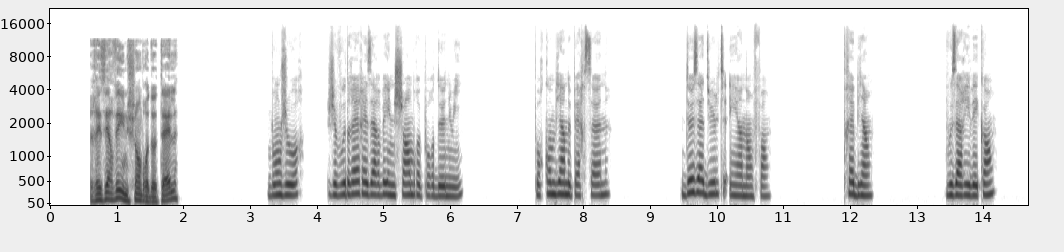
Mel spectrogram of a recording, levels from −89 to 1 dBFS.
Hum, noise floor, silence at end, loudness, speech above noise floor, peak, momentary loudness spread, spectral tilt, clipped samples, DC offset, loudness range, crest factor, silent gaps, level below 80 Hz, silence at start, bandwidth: none; -88 dBFS; 0.5 s; -26 LUFS; 63 dB; -10 dBFS; 12 LU; -5.5 dB/octave; under 0.1%; under 0.1%; 4 LU; 18 dB; 2.36-2.70 s; -60 dBFS; 0.6 s; 15 kHz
